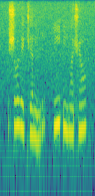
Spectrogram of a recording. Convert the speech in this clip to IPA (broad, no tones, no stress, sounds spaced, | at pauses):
ʃ ɤ ð e kʲ a ɾ ĩ r | ĩ ʔ ĩ b ã xʲ ɔ̃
